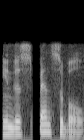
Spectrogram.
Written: indispensable

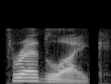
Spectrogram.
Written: threadlike

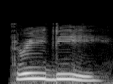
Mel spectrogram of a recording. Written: three-cornered

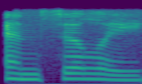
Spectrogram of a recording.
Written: ancillae

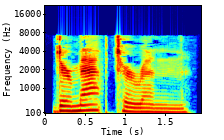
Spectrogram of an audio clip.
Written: dermapteran

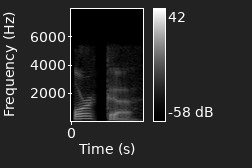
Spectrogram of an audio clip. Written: orca

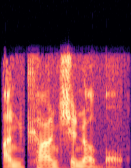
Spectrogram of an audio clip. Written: unconscionable

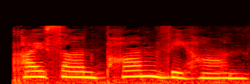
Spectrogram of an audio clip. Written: Kaysone Phomvihane

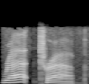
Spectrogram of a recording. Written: rattrap

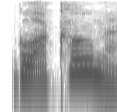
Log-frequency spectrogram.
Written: glaucomatous

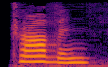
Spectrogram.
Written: traven

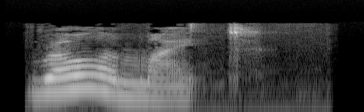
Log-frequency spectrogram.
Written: rolamite

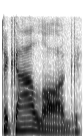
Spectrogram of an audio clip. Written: Tagalog

